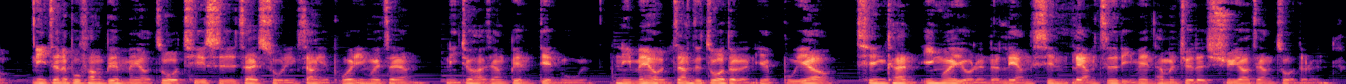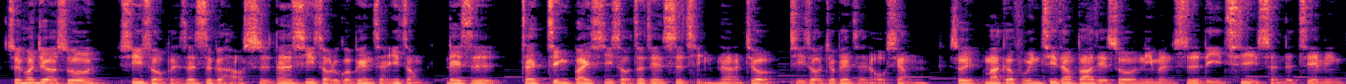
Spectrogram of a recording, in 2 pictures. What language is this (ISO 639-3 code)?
zho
